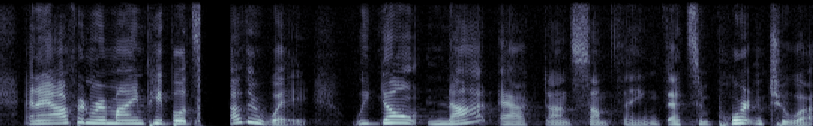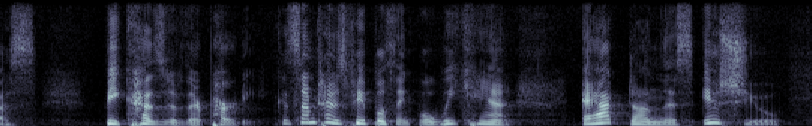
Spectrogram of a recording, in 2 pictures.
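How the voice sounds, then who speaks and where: On a very clean recording with a silent background and a dry, close sound with no echo, a woman with an American accent talks at a fairly quick pace in a fairly high voice with vocal fry and very wide pitch swings. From Minnesota, US Midwest. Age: 60s. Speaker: nonprofit director. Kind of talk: public talk. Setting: church forum with audience. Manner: conversational.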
